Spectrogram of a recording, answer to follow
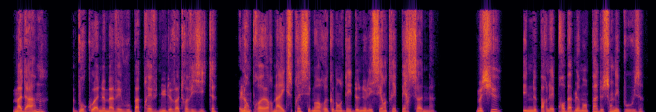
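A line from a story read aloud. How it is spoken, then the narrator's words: Curt female retort. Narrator (French): répliqua-t-elle d'une voix cassante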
